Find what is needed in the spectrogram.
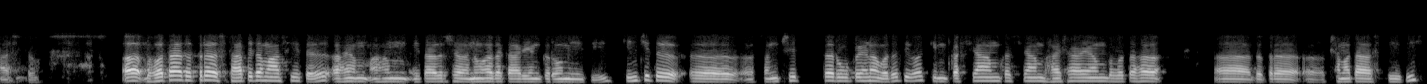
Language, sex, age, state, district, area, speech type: Sanskrit, male, 30-45, Karnataka, Udupi, urban, conversation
